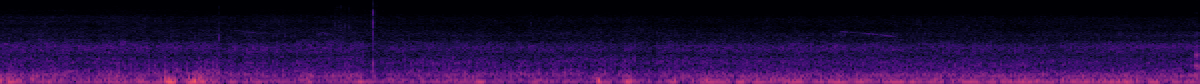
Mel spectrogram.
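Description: Wind buffeting the microphone outdoors: an uneven low rumble, with a couple of soft bumps about one second and three seconds in.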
